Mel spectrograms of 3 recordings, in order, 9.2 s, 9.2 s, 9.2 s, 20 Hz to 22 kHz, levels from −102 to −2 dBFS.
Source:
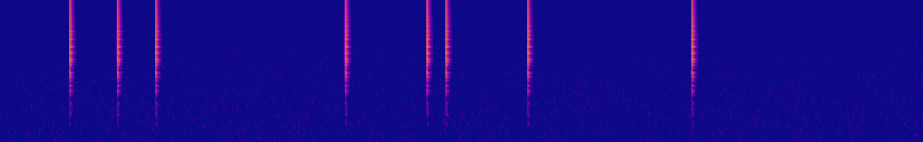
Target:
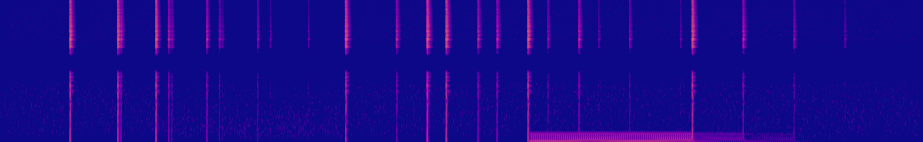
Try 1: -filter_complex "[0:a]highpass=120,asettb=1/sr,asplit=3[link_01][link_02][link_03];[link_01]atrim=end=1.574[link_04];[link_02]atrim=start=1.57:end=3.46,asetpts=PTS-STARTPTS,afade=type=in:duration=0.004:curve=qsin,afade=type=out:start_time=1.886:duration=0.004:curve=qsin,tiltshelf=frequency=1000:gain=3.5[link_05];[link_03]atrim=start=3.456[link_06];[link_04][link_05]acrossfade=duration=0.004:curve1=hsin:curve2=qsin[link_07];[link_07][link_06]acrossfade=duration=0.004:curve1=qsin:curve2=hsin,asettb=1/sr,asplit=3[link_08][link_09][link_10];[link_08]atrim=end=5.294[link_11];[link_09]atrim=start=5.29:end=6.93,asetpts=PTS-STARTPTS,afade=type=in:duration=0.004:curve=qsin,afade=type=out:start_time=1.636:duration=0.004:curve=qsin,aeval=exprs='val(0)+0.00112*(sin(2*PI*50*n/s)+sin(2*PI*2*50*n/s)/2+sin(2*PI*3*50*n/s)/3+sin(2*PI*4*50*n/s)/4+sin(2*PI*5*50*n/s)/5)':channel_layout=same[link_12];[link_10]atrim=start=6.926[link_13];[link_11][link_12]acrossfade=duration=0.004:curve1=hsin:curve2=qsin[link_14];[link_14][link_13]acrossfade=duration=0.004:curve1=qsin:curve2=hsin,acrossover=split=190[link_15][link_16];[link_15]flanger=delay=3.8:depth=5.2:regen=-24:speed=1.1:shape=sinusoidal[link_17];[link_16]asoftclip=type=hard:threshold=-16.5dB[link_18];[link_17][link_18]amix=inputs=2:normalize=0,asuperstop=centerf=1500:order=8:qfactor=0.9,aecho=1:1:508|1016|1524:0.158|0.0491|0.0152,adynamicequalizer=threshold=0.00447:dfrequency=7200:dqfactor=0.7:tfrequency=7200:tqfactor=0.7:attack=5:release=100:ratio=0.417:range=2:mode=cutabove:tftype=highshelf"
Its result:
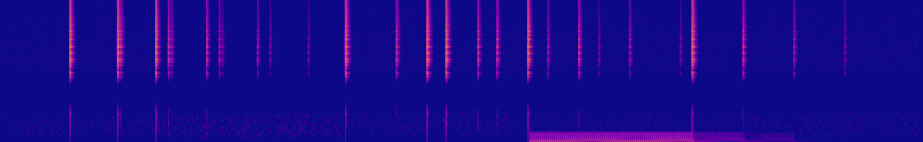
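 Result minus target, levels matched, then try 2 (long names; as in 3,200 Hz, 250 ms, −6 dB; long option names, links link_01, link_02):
4,000 Hz band +14.0 dB; hard clipping: distortion −5 dB
-filter_complex "[0:a]highpass=120,asettb=1/sr,asplit=3[link_01][link_02][link_03];[link_01]atrim=end=1.574[link_04];[link_02]atrim=start=1.57:end=3.46,asetpts=PTS-STARTPTS,afade=type=in:duration=0.004:curve=qsin,afade=type=out:start_time=1.886:duration=0.004:curve=qsin,tiltshelf=frequency=1000:gain=3.5[link_05];[link_03]atrim=start=3.456[link_06];[link_04][link_05]acrossfade=duration=0.004:curve1=hsin:curve2=qsin[link_07];[link_07][link_06]acrossfade=duration=0.004:curve1=qsin:curve2=hsin,asettb=1/sr,asplit=3[link_08][link_09][link_10];[link_08]atrim=end=5.294[link_11];[link_09]atrim=start=5.29:end=6.93,asetpts=PTS-STARTPTS,afade=type=in:duration=0.004:curve=qsin,afade=type=out:start_time=1.636:duration=0.004:curve=qsin,aeval=exprs='val(0)+0.00112*(sin(2*PI*50*n/s)+sin(2*PI*2*50*n/s)/2+sin(2*PI*3*50*n/s)/3+sin(2*PI*4*50*n/s)/4+sin(2*PI*5*50*n/s)/5)':channel_layout=same[link_12];[link_10]atrim=start=6.926[link_13];[link_11][link_12]acrossfade=duration=0.004:curve1=hsin:curve2=qsin[link_14];[link_14][link_13]acrossfade=duration=0.004:curve1=qsin:curve2=hsin,acrossover=split=190[link_15][link_16];[link_15]flanger=delay=3.8:depth=5.2:regen=-24:speed=1.1:shape=sinusoidal[link_17];[link_16]asoftclip=type=hard:threshold=-24dB[link_18];[link_17][link_18]amix=inputs=2:normalize=0,asuperstop=centerf=3700:order=8:qfactor=0.9,aecho=1:1:508|1016|1524:0.158|0.0491|0.0152,adynamicequalizer=threshold=0.00447:dfrequency=7200:dqfactor=0.7:tfrequency=7200:tqfactor=0.7:attack=5:release=100:ratio=0.417:range=2:mode=cutabove:tftype=highshelf"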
